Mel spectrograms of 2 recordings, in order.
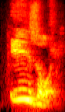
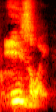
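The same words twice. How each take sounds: First: "easily" said higher, with a falling tune; emphatic repeat. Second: Said in the usual way. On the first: Real, not acted. Telling how hard Norcross crews work, emphatic repeat on "easily". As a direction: hit "easily" on a raised pitch for emphasis.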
